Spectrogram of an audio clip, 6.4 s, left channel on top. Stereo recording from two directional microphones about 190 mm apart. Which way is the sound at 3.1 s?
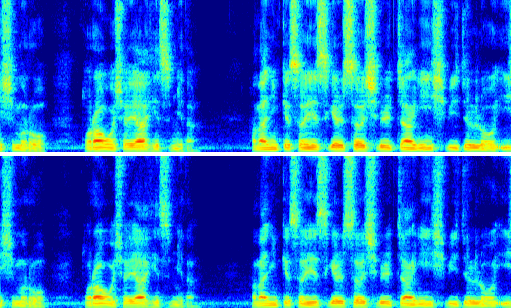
40° right (ahead or behind).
